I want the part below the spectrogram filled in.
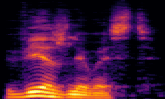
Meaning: politeness (act of being polite)
- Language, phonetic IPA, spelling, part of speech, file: Russian, [ˈvʲeʐlʲɪvəsʲtʲ], вежливость, noun, Ru-вежливость.ogg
